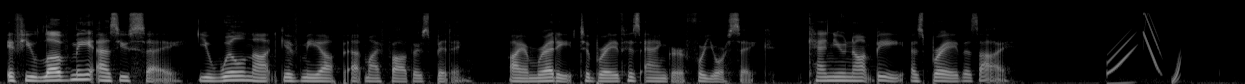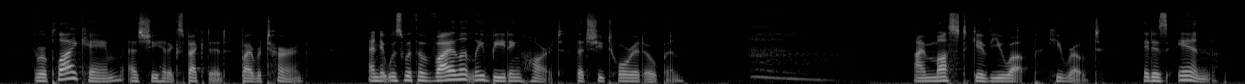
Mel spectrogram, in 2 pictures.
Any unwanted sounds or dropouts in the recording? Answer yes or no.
yes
